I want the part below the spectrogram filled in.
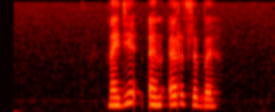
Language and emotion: Russian, neutral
